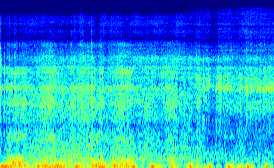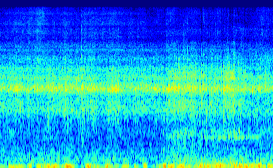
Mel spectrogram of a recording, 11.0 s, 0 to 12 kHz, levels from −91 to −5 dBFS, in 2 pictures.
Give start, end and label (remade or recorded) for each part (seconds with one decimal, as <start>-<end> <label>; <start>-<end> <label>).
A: 0.0-6.9 recorded; 6.9-8.8 remade; 8.8-11.0 recorded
